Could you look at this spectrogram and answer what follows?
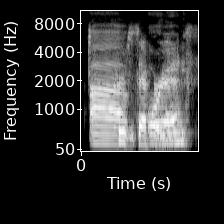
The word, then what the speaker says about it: cruciferous: Another thing I kept seeing was no spinach, no, I can never say it, carnivorous. Is that how you say it? Vegetables? – Cruciferous.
